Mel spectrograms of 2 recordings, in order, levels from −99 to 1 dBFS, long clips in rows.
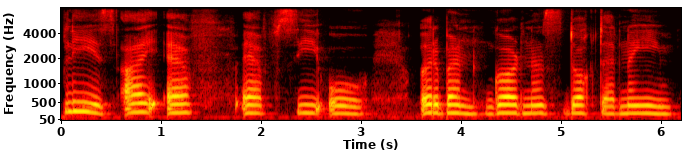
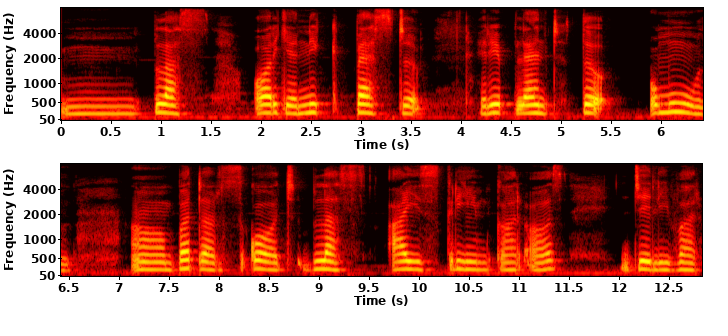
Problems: none marked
